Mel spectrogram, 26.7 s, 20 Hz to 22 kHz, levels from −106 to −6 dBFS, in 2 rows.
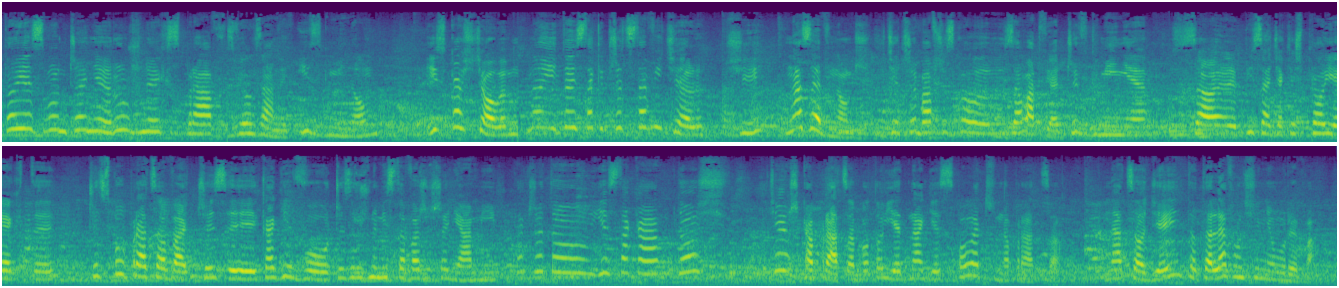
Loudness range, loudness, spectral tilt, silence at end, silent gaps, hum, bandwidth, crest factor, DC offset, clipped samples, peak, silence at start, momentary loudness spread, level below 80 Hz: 3 LU; -22 LUFS; -4 dB/octave; 0 s; none; none; 16.5 kHz; 20 dB; 0.3%; under 0.1%; -2 dBFS; 0 s; 9 LU; -60 dBFS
